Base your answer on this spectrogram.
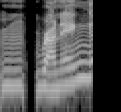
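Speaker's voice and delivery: the word "running" strongly emphasized. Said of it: "put emphasis on that word".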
